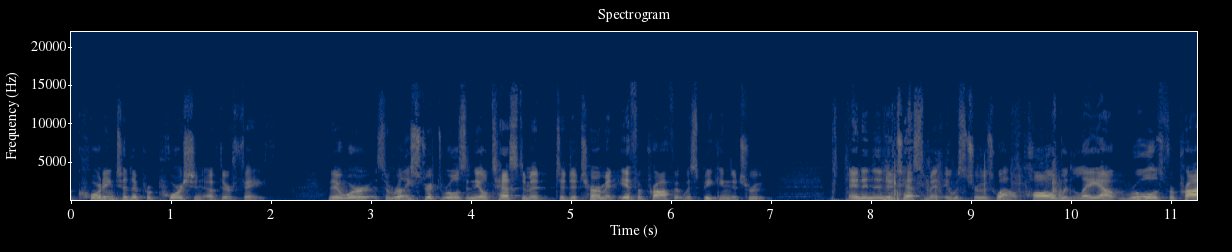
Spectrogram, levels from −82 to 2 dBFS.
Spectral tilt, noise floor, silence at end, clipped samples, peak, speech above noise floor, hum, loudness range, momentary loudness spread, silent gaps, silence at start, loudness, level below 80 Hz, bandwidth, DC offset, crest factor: -4 dB/octave; -70 dBFS; 0 s; under 0.1%; -16 dBFS; 33 dB; none; 4 LU; 10 LU; none; 0 s; -38 LUFS; -68 dBFS; 15.5 kHz; under 0.1%; 22 dB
